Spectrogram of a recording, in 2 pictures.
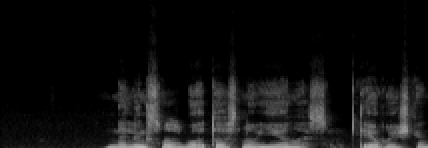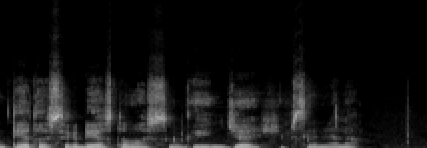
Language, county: Lithuanian, Vilnius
